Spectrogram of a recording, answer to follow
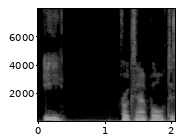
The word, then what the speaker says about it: y: for and which is spelt as a y in Spanish and the pronunciation is e for example to say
